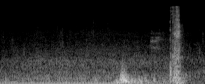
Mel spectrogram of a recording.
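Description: Car boot lid being shut: a low knock about a second in, then the lid latching closed with one sharp thump near the end, over wind rumble on the microphone.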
